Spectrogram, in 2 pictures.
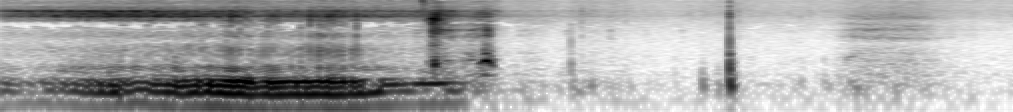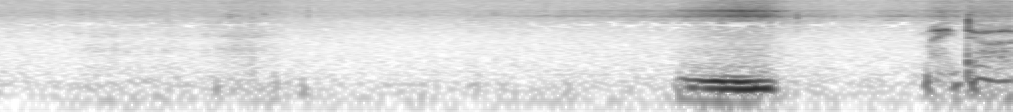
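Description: Two loud, low rumbling snores separated by a quiet pause, with faint rustling in between; ordinary puppy snoring.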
